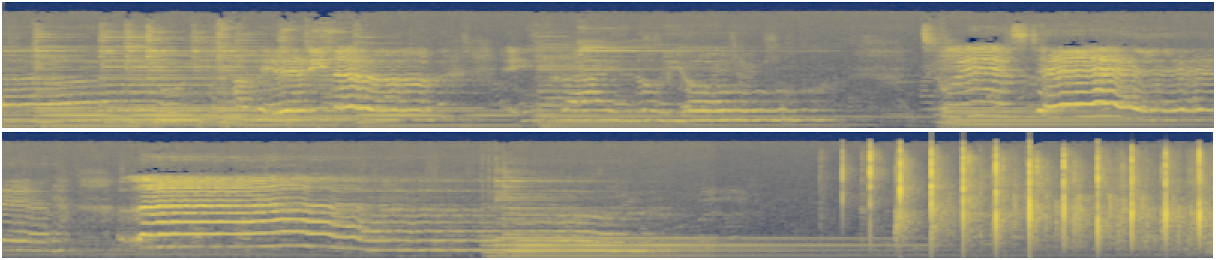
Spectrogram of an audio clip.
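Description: A woman singing with a strummed acoustic guitar, the sung lines gliding over held guitar chords. In the last few seconds the singing stops and a run of sharp, evenly spaced clicks follows, about four a second.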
